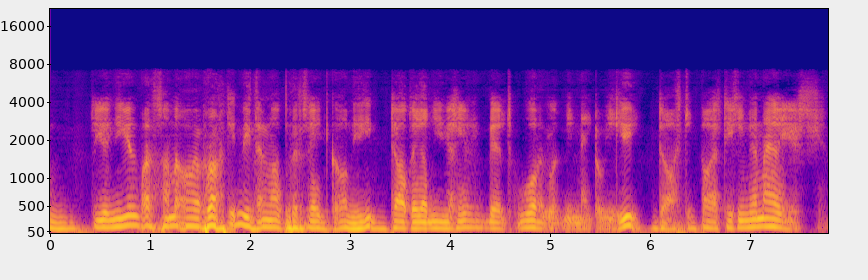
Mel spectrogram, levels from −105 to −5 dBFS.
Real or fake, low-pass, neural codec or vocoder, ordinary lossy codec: fake; 7.2 kHz; codec, 16 kHz, 0.5 kbps, FreqCodec, larger model; none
